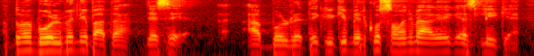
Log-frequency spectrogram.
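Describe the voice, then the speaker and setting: A young man teaches a class with an easy, fond manner, calling the students child and dear. He asks questions and answers them in the students' voices, in a middle-pitched voice. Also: fast. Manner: plays out students' questions in a lively back-and-forth. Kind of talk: classroom lecture.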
